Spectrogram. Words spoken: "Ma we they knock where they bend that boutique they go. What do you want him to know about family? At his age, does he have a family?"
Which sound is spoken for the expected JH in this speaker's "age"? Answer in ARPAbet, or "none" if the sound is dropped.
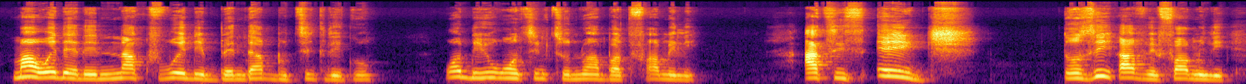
JH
